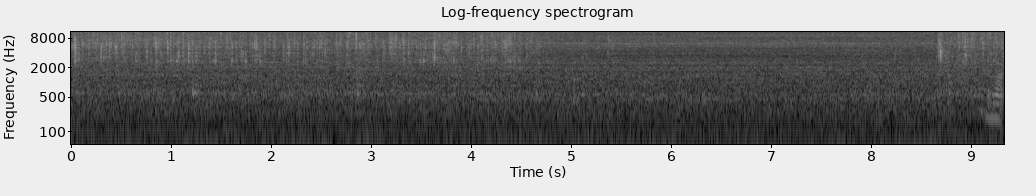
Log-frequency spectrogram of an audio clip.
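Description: Steady, loud rush of water pouring into the clean-water tank of a Neakasa Power Scrub vacuum, a constant gushing hiss that continues throughout without pause.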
